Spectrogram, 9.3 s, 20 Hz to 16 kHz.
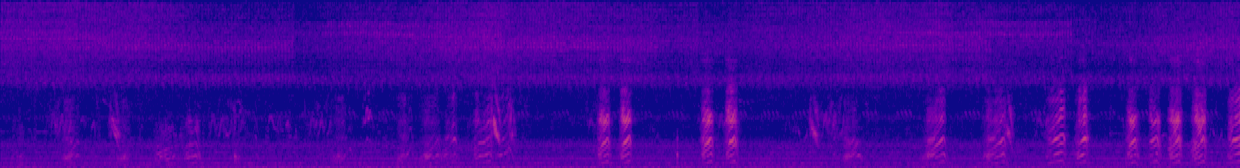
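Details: Osprey at a nest near Charlo, Montana, on 23 July 2018, picked up by a nest camera. A bird gives a rapid series of short, sharp whistled chirps in clustered bursts that grow louder and closer together toward the end, over a steady low hum.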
